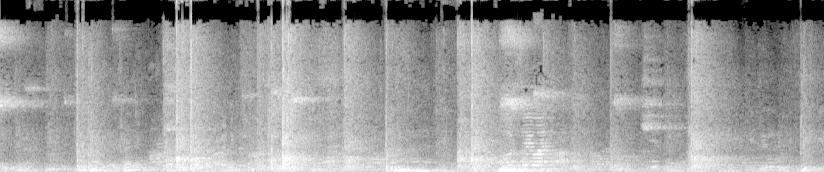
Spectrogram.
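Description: Spectators chattering beside a squash court, with a squash ball knocking and thudding several times at irregular intervals in the echoing court.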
